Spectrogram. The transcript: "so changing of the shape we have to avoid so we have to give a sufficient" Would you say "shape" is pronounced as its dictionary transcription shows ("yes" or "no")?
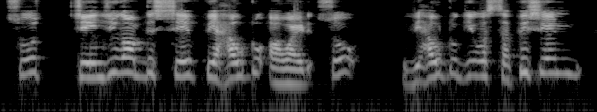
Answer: no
